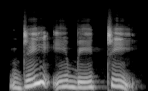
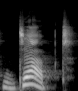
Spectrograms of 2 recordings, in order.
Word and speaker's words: debt: Silent B usually comes after M or before T. So when you see MB at the end of a word to not pronounce B right let's see examples as T h U M B thumb C O M B com D E B T debt not dep u B T not subtle it's subtle L M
